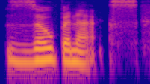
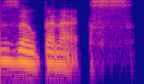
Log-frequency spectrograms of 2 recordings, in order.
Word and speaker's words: Xopenex: down into syllables and often the syllable with the emphasis is indicated in this case that is the first syllable though all right real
